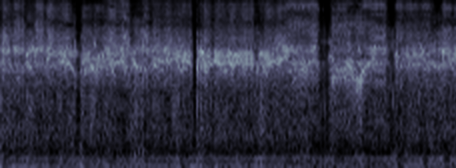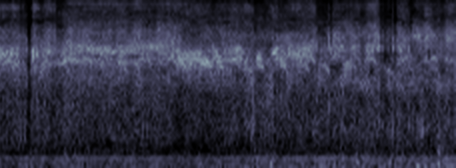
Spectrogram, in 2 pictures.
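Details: Kingfisher chicks in the nest, waiting impatiently for a parent to bring food, produce a continuous high, hissing, raspy begging noise with only brief breaks.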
